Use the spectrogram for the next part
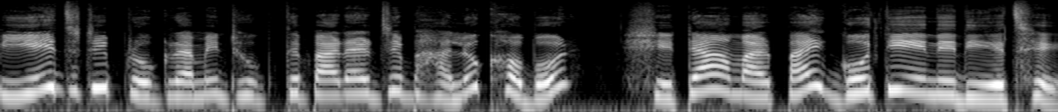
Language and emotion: Bengali, happy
